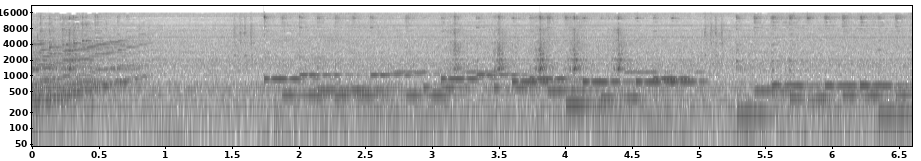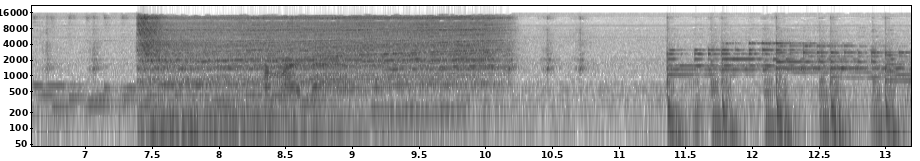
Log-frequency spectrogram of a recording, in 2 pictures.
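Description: Mystical Unicorn video slot machine game sounds as the reels spin: a plinking stepped melody of single notes plays while the reels turn, and a louder rushing spin sound comes in about seven seconds in. Near the end, bright chiming win tones ring out as a line of unicorns pays.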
